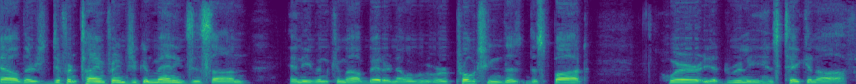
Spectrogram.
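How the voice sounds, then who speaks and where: A man's dark, mellow tone at medium pitch, with fairly even intonation. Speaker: forex trading educator. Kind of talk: webinar tutorial. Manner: fast; halting with fillers.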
